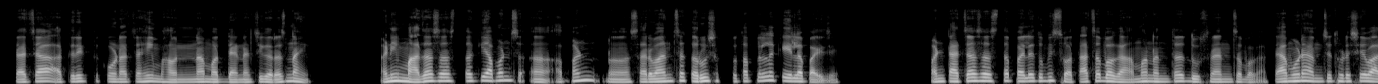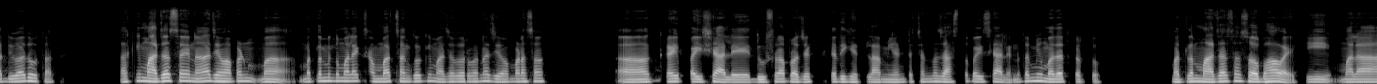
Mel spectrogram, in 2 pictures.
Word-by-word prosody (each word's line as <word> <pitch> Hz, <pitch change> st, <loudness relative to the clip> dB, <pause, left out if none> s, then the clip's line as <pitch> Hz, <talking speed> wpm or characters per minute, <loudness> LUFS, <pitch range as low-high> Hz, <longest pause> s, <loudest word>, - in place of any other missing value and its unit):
त्याच्या 130 Hz, +6 st, +1 dB
अतिरिक्त 135 Hz, +5 st, -3 dB
कोणाच्याही 130 Hz, +2 st, -1 dB
भावनांना 115 Hz, 0 st, 0 dB
मत 115 Hz, -2 st, -1 dB
देण्याची 110 Hz, +2 st, -1 dB
गरज 115 Hz, +2 st, +1 dB
नाही. 140 Hz, -7 st, +1 dB, 0.7 s
आणि 145 Hz, +7 st, +4 dB
माझं 145 Hz, -3 st, +4 dB
असं 165 Hz, +1 st, +3 dB
असतं 160 Hz, 0 st, -2 dB
की 180 Hz, -, -1 dB
आपण 180 Hz, +3 st, +2 dB
स 185 Hz, -, -7 dB
अ 115 Hz, -1 st, -1 dB
आपण 170 Hz, +10 st, 0 dB, 0.2 s
अ, 115 Hz, -1 st, 0 dB
सर्वांचं 135 Hz, +7 st, +2 dB
करू 145 Hz, +2 st, +4 dB
शकतो 165 Hz, -3 st, -6 dB
तर 145 Hz, -, -6 dB
आपल्याला 165 Hz, +5 st, -1 dB
केलं 150 Hz, -4 st, +3 dB
पाहिजे. 110 Hz, -1 st, -3 dB, 0.9 s
पण 130 Hz, -, +1 dB
त्याचं 140 Hz, +3 st, +3 dB
असं 165 Hz, 0 st, +4 dB
असतं 160 Hz, +1 st, -2 dB
पहिले 150 Hz, +1 st, +3 dB
तुम्ही 160 Hz, +2 st, -1 dB
स्वतःचं 130 Hz, +1 st, -1 dB
बघा, 125 Hz, -7 st, +2 dB
मग 140 Hz, +4 st, 0 dB
नंतर 135 Hz, +1 st, 0 dB
दुसऱ्यांचं 120 Hz, -3 st, -2 dB
बघा. 110 Hz, +1 st, -6 dB
त्यामुळे 145 Hz, +6 st, +4 dB
आमचे 145 Hz, -2 st, 0 dB
थोडेसे 145 Hz, +1 st, -1 dB
वाद-विवाद 140 Hz, +1 st, +2 dB
होतात. 150 Hz, -3 st, 0 dB, 0.7 s
का 130 Hz, -, -1 dB
की 160 Hz, -, -1 dB
माझं 145 Hz, -1 st, +5 dB
असं 160 Hz, +1 st, +1 dB
आहे 160 Hz, -, +3 dB
ना 145 Hz, +3 st, +3 dB
जेव्हा 140 Hz, -2 st, +3 dB
आपण 150 Hz, +3 st, -1 dB
म 125 Hz, -, -1 dB, 0.4 s
मतलब 145 Hz, +4 st, -1 dB
मी 160 Hz, 0 st, +1 dB
तुम्हाला 155 Hz, 0 st, +1 dB
एक 155 Hz, -, -4 dB
संवाद 135 Hz, -2 st, 0 dB
सांगतो 140 Hz, 0 st, 0 dB
की 155 Hz, -, -5 dB
माझ्याबरोबर 135 Hz, 0 st, -1 dB
ना 155 Hz, -, 0 dB
जेव्हा 125 Hz, -3 st, -1 dB
आपण 130 Hz, +1 st, -1 dB
असं 145 Hz, +2 st, -2 dB, 0.7 s
अ, -, -, -5 dB, 0.4 s
काही 130 Hz, +1 st, +2 dB
पैसे 125 Hz, +1 st, 0 dB
आले, 110 Hz, -2 st, +2 dB
दुसरा 115 Hz, +3 st, -1 dB
प्रोजेक्ट 125 Hz, -1 st, -1 dB
कधी 125 Hz, 0 st, 0 dB
घेतला 115 Hz, -2 st, -2 dB
मी 115 Hz, 0 st, -3 dB
आणि 115 Hz, +2 st, -3 dB
त्याच्यतनं 120 Hz, +2 st, -5 dB
जास्त 120 Hz, +1 st, -2 dB
पैसे 130 Hz, 0 st, -1 dB
आले 115 Hz, -4 st, -1 dB
ना 115 Hz, +2 st, -6 dB
तर -, -, +1 dB
मी 160 Hz, +1 st, +2 dB
मदत 130 Hz, -3 st, +3 dB
करतो. 110 Hz, -2 st, -8 dB, 0.7 s
मतलब 120 Hz, +3 st, +1 dB
माझा 125 Hz, 0 st, +4 dB
असा 155 Hz, +3 st, -1 dB
स्वभाव 135 Hz, -1 st, +4 dB
आहे 105 Hz, -3 st, 0 dB
की 115 Hz, 0 st, -4 dB
मला 120 Hz, +1 st, +2 dB
135 Hz, 195 wpm, -21 LUFS, 120-150 Hz, 0.9 s, माझं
